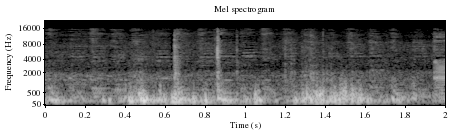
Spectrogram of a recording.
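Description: The boat's 3.8-litre V6 sterndrive engine idling, under an uneven low rumble of wind buffeting the microphone, with a couple of light clicks just under a second in.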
